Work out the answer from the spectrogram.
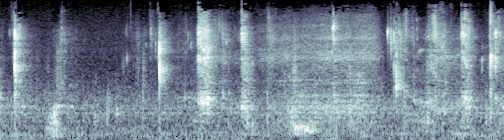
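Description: A person chewing a mouthful of sandwich and fries close to the microphone: irregular wet smacks and short sharp mouth clicks.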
